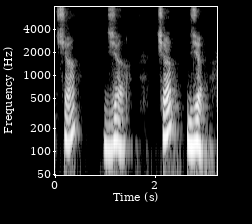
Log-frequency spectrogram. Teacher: एफ्रिकेट consonant sounds में air flow को, हवा को हम अपने मुंह से धीमे धीमे आहिस्ते से रिलीज करते हैं। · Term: एफ्रिकेट साउंड्स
